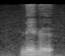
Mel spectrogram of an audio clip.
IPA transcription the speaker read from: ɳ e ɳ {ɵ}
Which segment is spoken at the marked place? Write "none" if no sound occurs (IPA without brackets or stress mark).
ɵ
